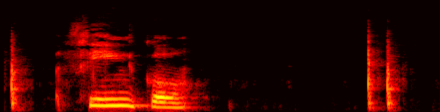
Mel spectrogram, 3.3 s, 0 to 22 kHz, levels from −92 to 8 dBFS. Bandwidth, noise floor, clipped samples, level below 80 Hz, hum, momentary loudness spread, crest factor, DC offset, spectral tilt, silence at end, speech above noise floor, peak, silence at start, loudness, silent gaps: 8.6 kHz; -82 dBFS; under 0.1%; -74 dBFS; none; 17 LU; 18 dB; under 0.1%; -6.5 dB/octave; 0.35 s; 59 dB; -10 dBFS; 0.1 s; -25 LUFS; 2.24-2.37 s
